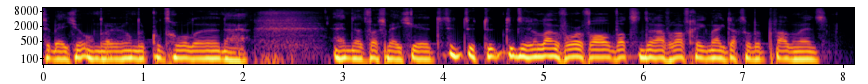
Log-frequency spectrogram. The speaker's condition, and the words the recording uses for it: Parkinson's disease. En daaronder heb ik een soort kaakspasme.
